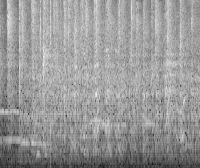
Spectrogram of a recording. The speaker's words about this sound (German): Grosser Applaus!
